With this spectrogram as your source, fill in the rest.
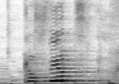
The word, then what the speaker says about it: cacete: Oh, can you pronounce it? Cassette. Cacete!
